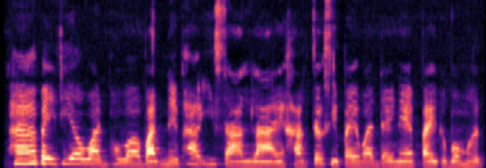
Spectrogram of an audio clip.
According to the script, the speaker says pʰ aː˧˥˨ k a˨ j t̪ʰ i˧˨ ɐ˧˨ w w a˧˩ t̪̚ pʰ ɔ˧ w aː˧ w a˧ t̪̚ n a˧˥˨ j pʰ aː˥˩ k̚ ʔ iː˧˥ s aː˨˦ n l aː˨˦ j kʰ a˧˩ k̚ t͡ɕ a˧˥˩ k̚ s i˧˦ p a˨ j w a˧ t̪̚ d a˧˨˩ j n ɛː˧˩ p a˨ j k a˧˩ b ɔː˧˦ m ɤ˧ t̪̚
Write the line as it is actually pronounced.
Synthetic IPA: pʰ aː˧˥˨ p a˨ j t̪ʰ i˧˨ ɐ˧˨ w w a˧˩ t̪̚ pʰ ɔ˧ w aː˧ w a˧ t̪̚ n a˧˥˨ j pʰ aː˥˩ k̚ ʔ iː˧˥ s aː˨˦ n l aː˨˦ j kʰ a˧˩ k̚ t͡ɕ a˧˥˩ k̚ s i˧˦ p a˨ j w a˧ t̪̚ d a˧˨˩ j n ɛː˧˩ p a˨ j k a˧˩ b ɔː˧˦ m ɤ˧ t̪̚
